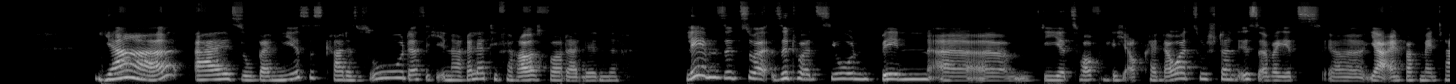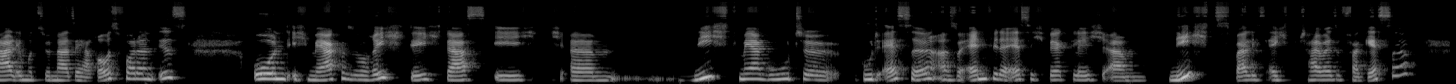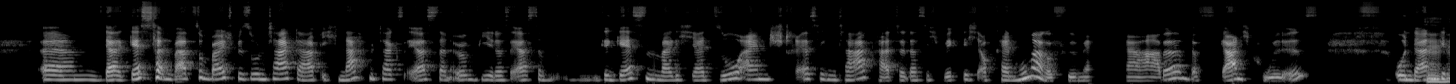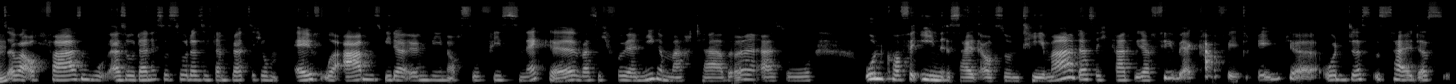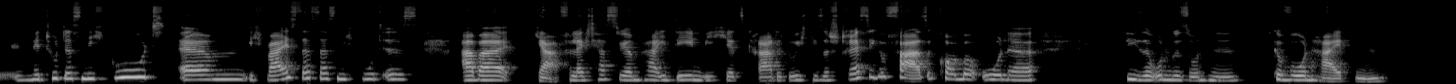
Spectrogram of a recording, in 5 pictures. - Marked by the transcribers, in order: drawn out: "Ja"; laughing while speaking: "gestern war zum Beispiel"; joyful: "viel mehr Kaffee trinke"
- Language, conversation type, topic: German, advice, Wie kann ich meine Essgewohnheiten und meinen Koffeinkonsum unter Stress besser kontrollieren?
